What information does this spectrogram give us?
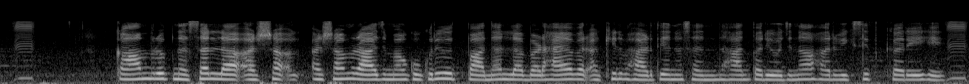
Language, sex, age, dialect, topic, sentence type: Chhattisgarhi, female, 56-60, Central, agriculture, statement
